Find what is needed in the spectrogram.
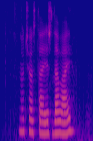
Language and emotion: Russian, neutral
